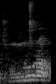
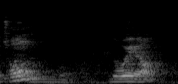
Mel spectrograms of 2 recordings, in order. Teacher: 예, 얘도 그러면 똑같이 적으면 예, 뭐가? 리을이 니은으로 바뀌어요. 뭐의 영향을 받아서? 이응의 영향을 받아서. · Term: 비음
